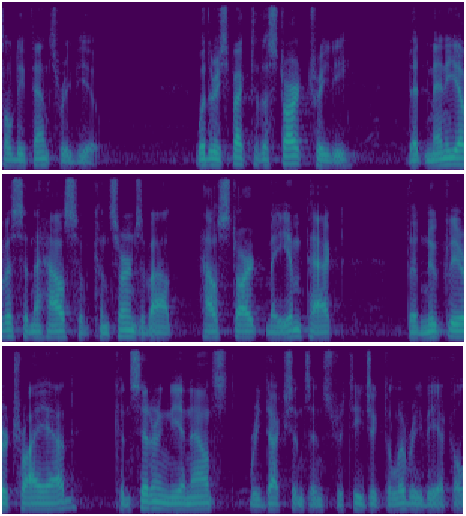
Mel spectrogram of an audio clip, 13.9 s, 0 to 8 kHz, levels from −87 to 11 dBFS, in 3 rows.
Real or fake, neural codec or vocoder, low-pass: real; none; 7.2 kHz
